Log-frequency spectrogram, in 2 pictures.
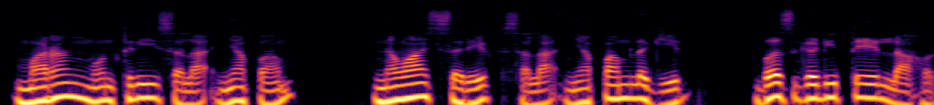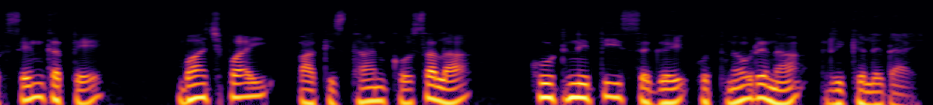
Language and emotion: Santali, neutral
